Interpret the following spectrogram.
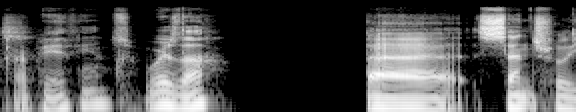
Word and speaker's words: Carpathians: Carpathians. Carpathians.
